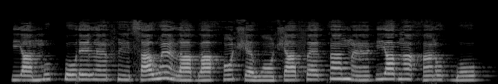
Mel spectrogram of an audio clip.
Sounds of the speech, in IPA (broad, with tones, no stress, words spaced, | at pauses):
ja˨mu˧ k͡po˧ɾe˧lɛ̃˧ fĩ˨sa˨˦wɛ̃˦˨ la˨ ɡa˨hɔ̃˧ ʃɛ˨wɔ̃˨ʃa˧ fɛ˦ kã˦mɛ̃˧ | ja˦ɡã˦˨hã˧ ɾo˧ɡ͡bo˧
